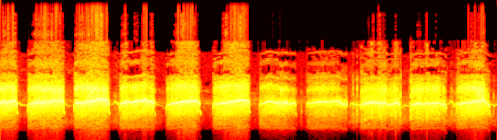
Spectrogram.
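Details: Loud, regular roosting call of swiftlets from Central Sulawesi: hissing, buzzy bursts with a bright steady high whistle, repeated almost twice a second with clean gaps.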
